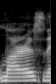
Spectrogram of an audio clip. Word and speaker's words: Lara: So Andy pronounced Lara's name like 10 different ways. And finally, at the end of the episode, she explained, you say Lara with a smile.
